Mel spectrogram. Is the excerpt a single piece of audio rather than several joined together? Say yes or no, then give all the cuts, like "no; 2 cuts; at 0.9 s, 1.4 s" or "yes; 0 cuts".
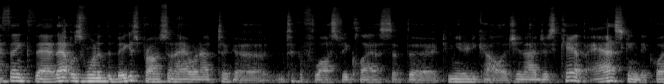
yes; 0 cuts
